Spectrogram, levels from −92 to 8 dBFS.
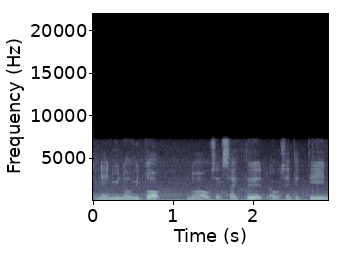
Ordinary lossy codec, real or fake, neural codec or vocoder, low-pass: none; real; none; 7.2 kHz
